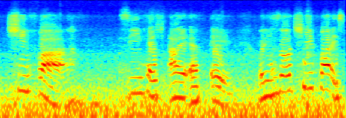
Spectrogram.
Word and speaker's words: chifa: You know why they call chifa like 吃饭, 吃饭, chifa, chifa. Ah, that's the pronunciation. So because they cannot pronounce it correctly, they say chifa, chifa, chifa, chifa, right?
